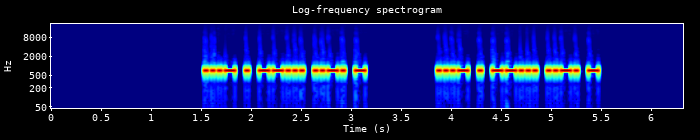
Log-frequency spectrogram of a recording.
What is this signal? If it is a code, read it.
Morse code, heard as a keyed tone, about 36 wpm, 700 Hz. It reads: VE7FT VE7FT
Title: DXCC-100 Call Signs - 5 Characters - Repeated 2x - 35wpm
